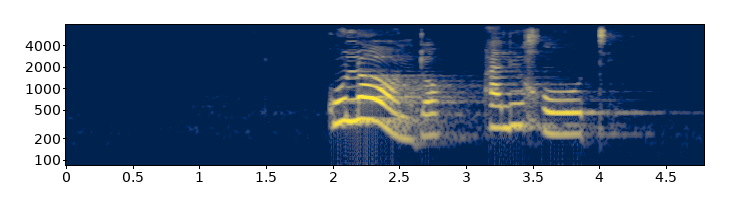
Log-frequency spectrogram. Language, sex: Xhosa, female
